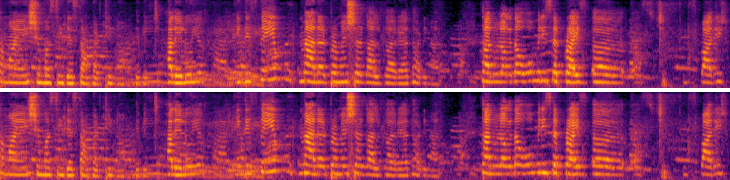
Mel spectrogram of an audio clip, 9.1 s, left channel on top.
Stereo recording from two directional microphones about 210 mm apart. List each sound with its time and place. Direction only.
0.0 s a woman's voice: 25° right (ahead or behind)
8.7 s a woman's voice: 25° right (ahead or behind)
